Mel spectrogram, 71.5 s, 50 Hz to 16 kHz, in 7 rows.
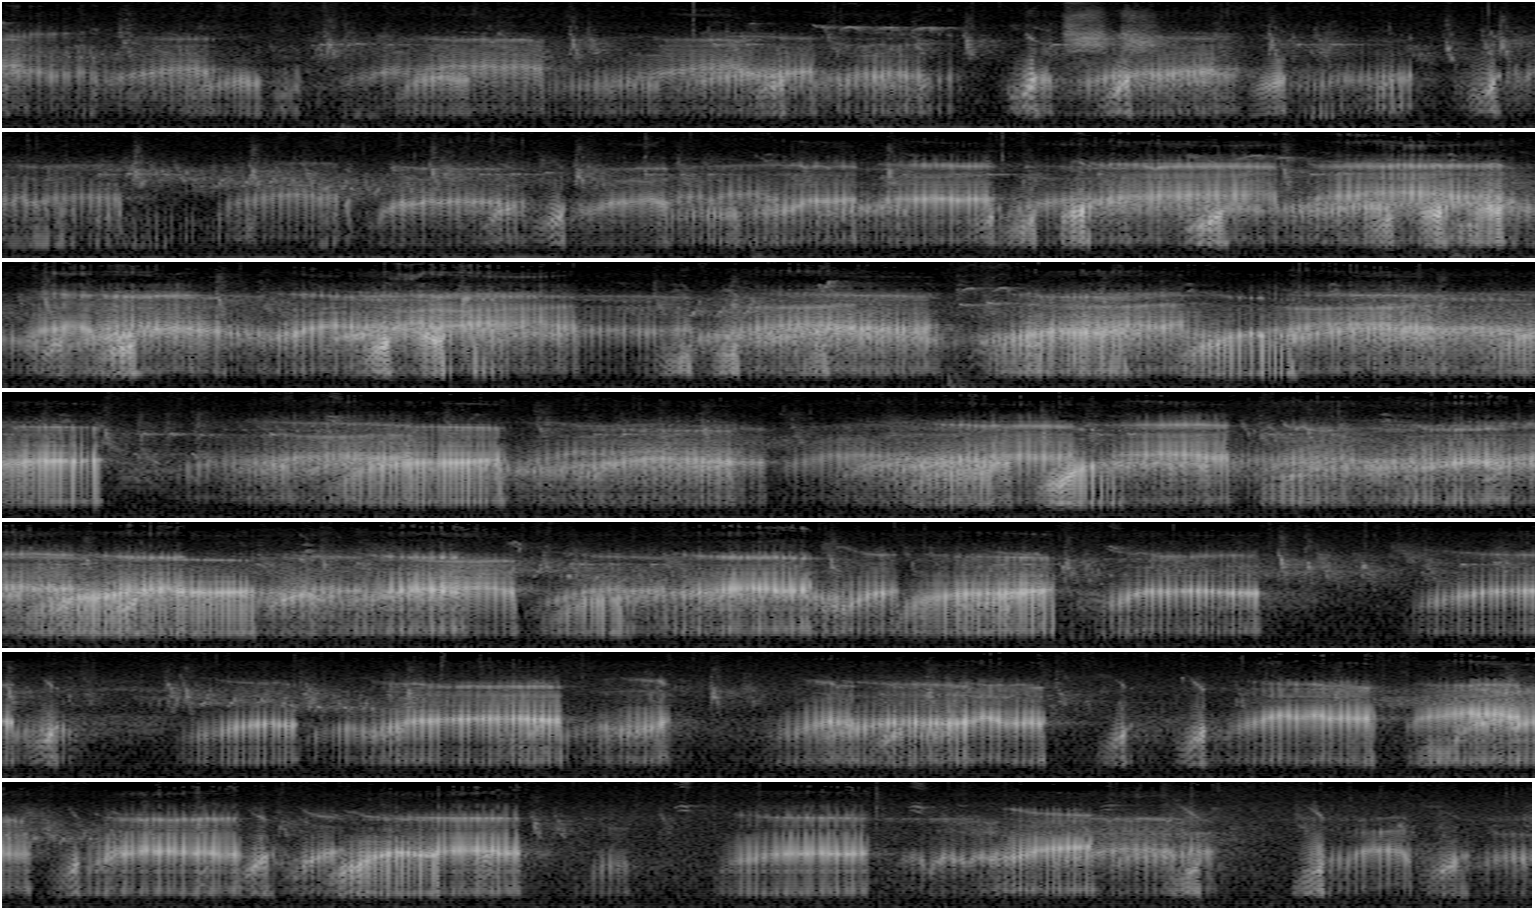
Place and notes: {"title": "Frog pond, Mooste, Estonia - frog pond with Ranna lessonae", "date": "2012-06-10 14:40:00", "description": "local frog pond in Mooste with Rana lessonae or 'pool frog'.", "latitude": "58.16", "longitude": "27.19", "altitude": "52", "timezone": "Europe/Tallinn"}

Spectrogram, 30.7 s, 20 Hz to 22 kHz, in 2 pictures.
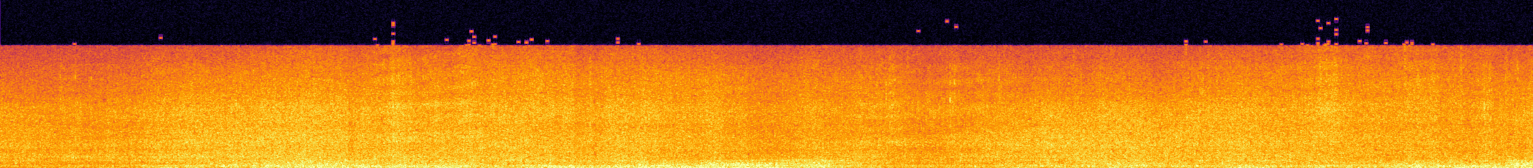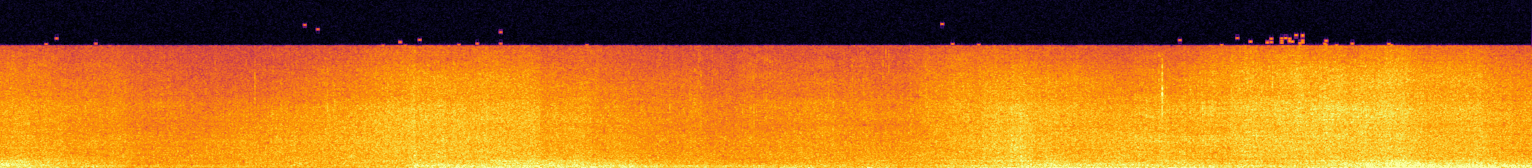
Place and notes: {"title": "Anse du Cul Rond, France - Vagues Anse du Cul Rond", "date": "2014-10-30 12:30:00", "description": "Waves on rocks and soft stones, Anse du Cul Rond, Zoom H6, Neumann and Rode \"canon\" Microphones…", "latitude": "49.68", "longitude": "-1.94", "altitude": "7", "timezone": "Europe/Paris"}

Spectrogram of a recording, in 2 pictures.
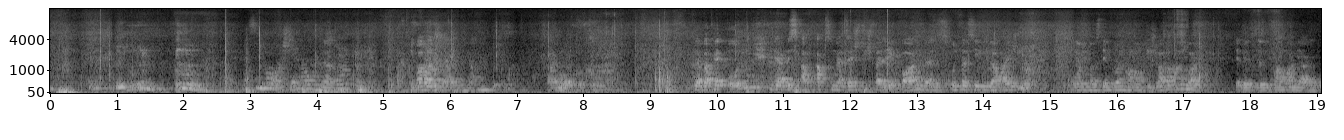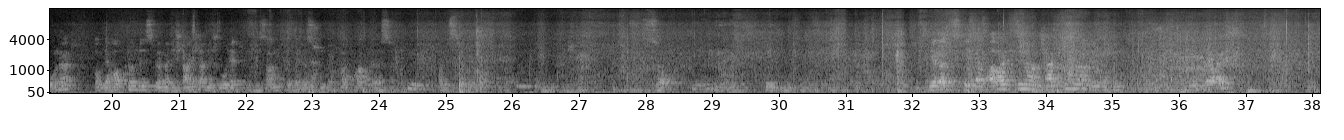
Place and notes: {"title": "niederheimbach: burg sooneck - sooneck castle tour 2", "date": "2010-10-10 16:16:00", "description": "guided tour through sooneck castle (2), entrance hall & different rooms, guide continues the tour, visitors follow him with overshoes\nthe city, the country & me: october 17, 2010", "latitude": "50.02", "longitude": "7.82", "altitude": "203", "timezone": "Europe/Berlin"}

